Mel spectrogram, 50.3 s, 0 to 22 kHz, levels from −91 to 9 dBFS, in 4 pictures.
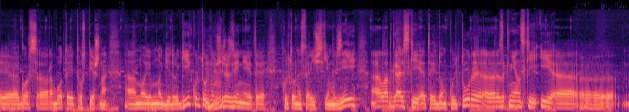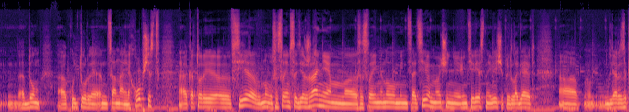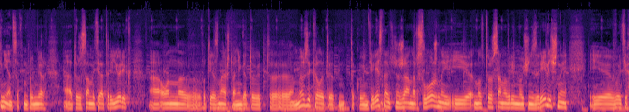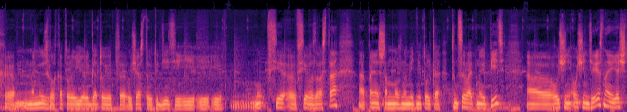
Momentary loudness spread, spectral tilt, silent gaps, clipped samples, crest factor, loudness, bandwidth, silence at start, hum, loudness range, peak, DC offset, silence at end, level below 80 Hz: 7 LU; -5.5 dB/octave; none; under 0.1%; 10 dB; -16 LUFS; 16 kHz; 0 s; none; 3 LU; -6 dBFS; under 0.1%; 0 s; -38 dBFS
